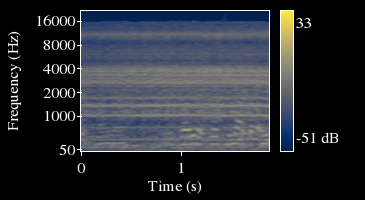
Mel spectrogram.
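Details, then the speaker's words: CNG (GNV) car: the gas selector box makes a harsh warbling, croaky electronic buzz, its LED blinks and the car won't start on gas; the cause was a broken ground wire. "Foi da partida nele e ela tá bom está desligada É mas ele não tá pegando o LED fica piscando ó ó e não pega no galho e o barulho que faz a caixinha"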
